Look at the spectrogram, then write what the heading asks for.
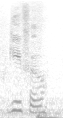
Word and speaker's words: Gyfu: So can you just give me the pronunciation of the dream name again? Because I've really struggled with the name. Zakova obviously is not the problem. This the other one. Gyfu. You did say it right initially.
